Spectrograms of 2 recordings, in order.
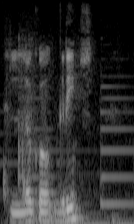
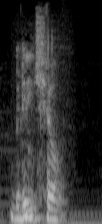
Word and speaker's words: Grimshaw: Se le consideraba el loco Grinch, ¿Cómo se pronuncia, Carlos? ¿Tú sabes mejor? ¿Grimshaw? Grimshaw.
